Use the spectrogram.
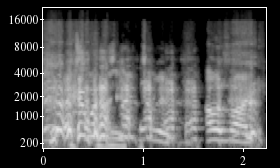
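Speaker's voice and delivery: high and loud through laughter; talking while cracking up; laughing. Real, not acted. Laughing retelling coaster loop.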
